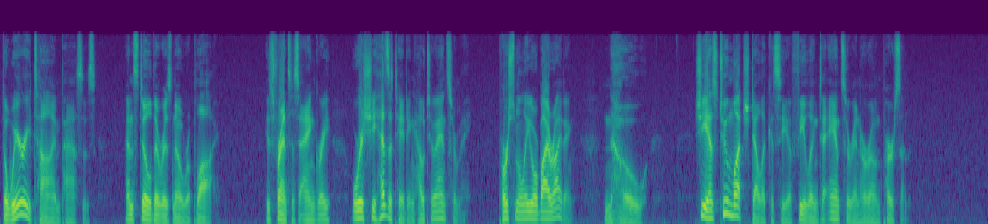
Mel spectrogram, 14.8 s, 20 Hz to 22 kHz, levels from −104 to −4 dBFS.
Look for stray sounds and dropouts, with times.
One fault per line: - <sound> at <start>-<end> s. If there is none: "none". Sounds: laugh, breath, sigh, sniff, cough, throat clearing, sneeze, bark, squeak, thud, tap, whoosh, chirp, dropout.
none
